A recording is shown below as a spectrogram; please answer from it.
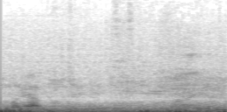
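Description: Steady low rumble of outdoor background noise with faint voices in it; no single source stands out.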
